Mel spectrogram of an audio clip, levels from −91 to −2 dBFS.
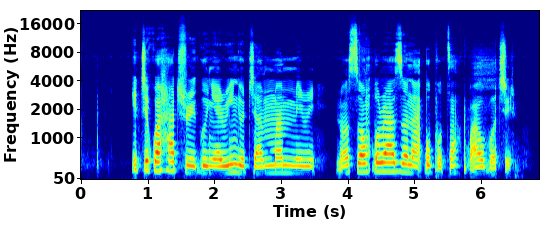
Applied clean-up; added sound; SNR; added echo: none; none; none; none.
